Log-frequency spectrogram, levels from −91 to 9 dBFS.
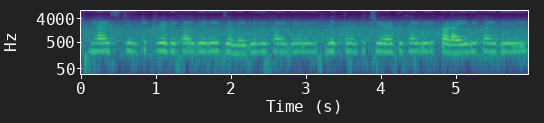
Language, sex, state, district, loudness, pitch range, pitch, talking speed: Hindi, female, Goa, North and South Goa, -21 LUFS, 225-230 Hz, 230 Hz, 220 wpm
